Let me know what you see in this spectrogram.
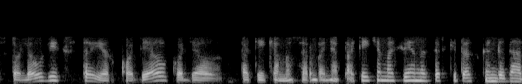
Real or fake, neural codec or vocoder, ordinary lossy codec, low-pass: real; none; Opus, 16 kbps; 3.6 kHz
